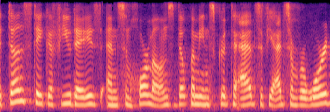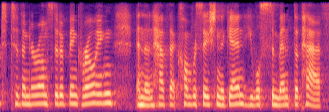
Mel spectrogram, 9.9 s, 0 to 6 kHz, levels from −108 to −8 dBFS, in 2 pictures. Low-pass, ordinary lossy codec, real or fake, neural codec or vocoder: 5.4 kHz; AAC, 48 kbps; fake; codec, 16 kHz, 0.8 kbps, ZipCodec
